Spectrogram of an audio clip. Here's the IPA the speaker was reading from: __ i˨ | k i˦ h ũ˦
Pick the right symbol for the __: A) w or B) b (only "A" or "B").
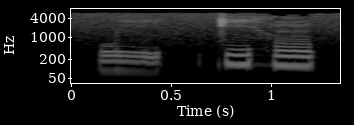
A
